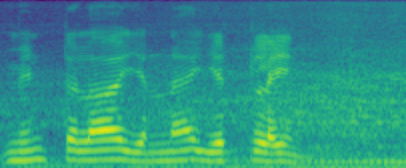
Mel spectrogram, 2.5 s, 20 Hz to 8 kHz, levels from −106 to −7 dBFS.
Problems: background sounds at intervals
